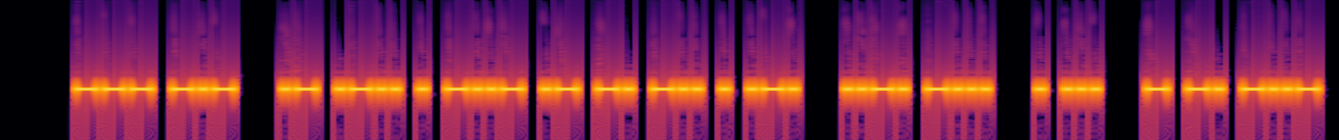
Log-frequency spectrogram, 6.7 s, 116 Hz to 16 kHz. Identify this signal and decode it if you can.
Morse code, heard as a keyed tone, about 34 wpm, 700 Hz. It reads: OK ALEXANDER FB ES TNX
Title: Practice QSO - Exchange 2 - Info - 35wpm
